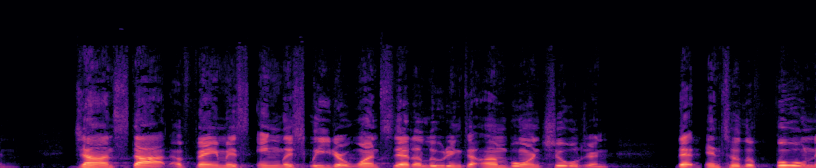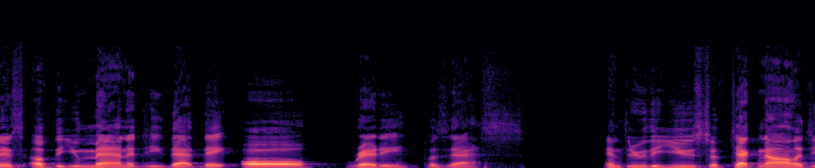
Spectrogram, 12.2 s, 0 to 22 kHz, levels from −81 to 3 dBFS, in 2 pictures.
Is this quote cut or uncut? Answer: cut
